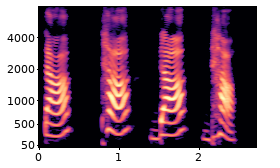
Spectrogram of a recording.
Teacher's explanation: जब हम बोलते हैं टा, तो हमारी जो जीभ है वो पीछे की तरफ मुड़ती है। टा मतलब हमारे तालु और कंठ के जो बीच का हिस्सा है वो कहलाता है मूर्धा। · जब हम इसका उच्चारण करेंगे तब हमारी ध्वनि मूर्धा से निकलती है, तो इसलिए वो मूर्धन्य व्यंजन कहलाते हैं।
